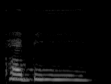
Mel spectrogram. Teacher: saat və yaxud da götürüm təbii sözünü i-in biri düşəcək yazılışda qeyd eləyim təbii sözündə iin biri düşəcək digəri uzun tələffüz olunacaq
